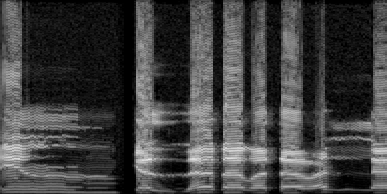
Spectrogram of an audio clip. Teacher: نون ساکن کے بعد حروف اخفا کا کاف آیا ہے، اس لیے نون پر اخفا ہوگا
